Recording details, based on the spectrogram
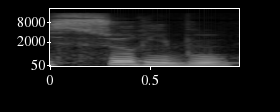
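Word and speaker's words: Ceribou: dit seribou ou seribou et bien on dit seribou parce que c'est une cerise et oui et petit bout voilà un bout de cerise et on dit CER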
